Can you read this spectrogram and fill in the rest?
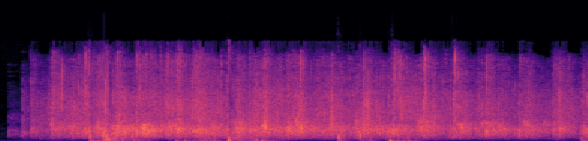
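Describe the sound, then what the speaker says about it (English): An audience claps after a distinguished alumni lecture: sustained, fairly loud applause with sharp individual claps standing out, rising quickly and holding steady throughout. "Let's keep the applause coming"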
